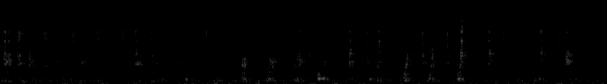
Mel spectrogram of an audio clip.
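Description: A wooden stylus rubs and scratches across the flower area of a flat black scratch art card made of wax-coated paper. Quiet, bright, dry scratching strokes come in a quick, irregular stream with soft rustling underneath.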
